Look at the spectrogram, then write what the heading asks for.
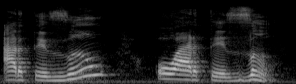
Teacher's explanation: E em feminino diríamos artesã. A variação está na nasalização, gente.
